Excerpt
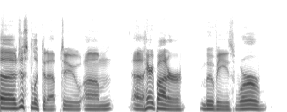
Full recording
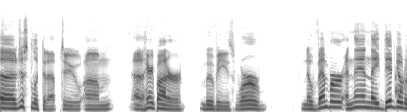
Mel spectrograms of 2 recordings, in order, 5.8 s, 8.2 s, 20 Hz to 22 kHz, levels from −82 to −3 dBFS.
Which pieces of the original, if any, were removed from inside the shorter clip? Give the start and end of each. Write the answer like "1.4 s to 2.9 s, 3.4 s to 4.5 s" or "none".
none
